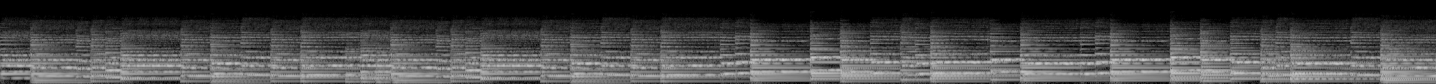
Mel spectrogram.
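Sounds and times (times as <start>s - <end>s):
old Christmas song: 0.0s - 14.3s.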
